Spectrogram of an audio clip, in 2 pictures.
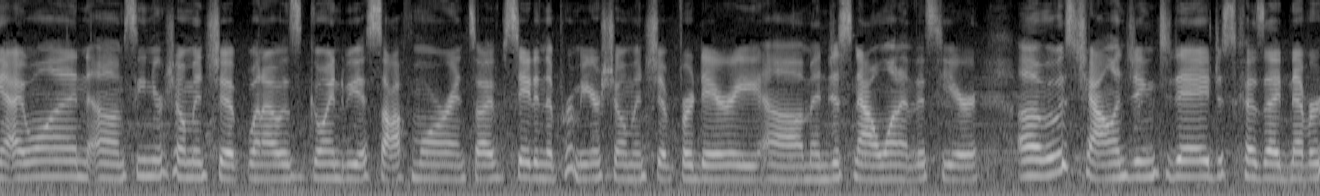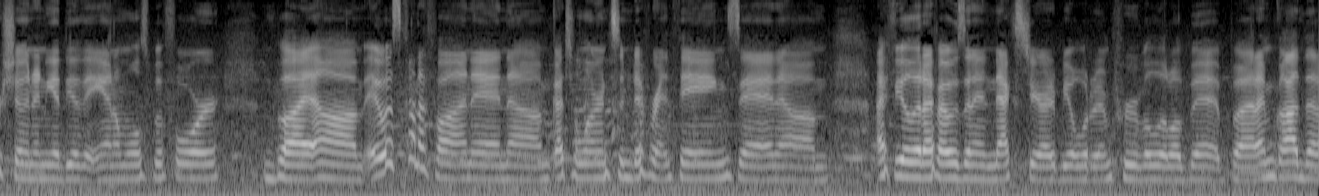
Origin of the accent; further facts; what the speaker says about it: Monroe, Indiana, United States; I'm from Monroe, Indiana. This is my last year in 4-H.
